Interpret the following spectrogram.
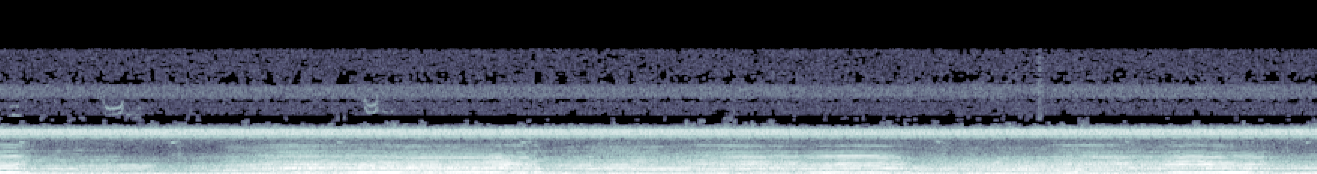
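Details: Open range cattle grazing on outdoor pasture, mooing and communicating with each other: several drawn-out, arching moos overlap across the clip, with a steady low rumble and a constant high electronic whine beneath.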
